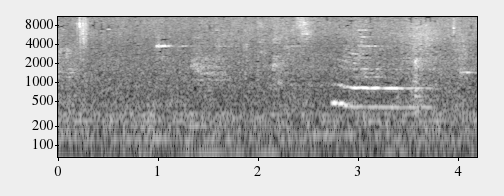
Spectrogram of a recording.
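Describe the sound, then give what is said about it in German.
A person, looking at a picture book with a child, imitates a cat with one drawn-out, rising-then-falling meow, moderately loud, near the end of an otherwise quiet stretch with soft background noise and no talking. “Miau, mach die Katze.”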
